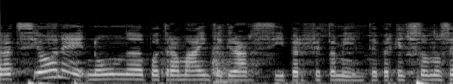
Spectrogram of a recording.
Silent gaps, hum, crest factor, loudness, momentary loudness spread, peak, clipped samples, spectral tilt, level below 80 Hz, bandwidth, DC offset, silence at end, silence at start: none; none; 18 dB; -21 LUFS; 8 LU; -2 dBFS; under 0.1%; -4 dB/octave; -28 dBFS; 7.6 kHz; under 0.1%; 0 s; 0 s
